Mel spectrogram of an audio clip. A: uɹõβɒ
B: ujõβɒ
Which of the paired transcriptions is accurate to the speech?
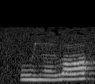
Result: B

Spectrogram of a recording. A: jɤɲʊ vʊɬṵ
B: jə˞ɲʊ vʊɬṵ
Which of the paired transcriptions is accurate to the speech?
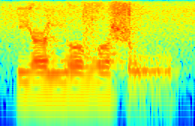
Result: B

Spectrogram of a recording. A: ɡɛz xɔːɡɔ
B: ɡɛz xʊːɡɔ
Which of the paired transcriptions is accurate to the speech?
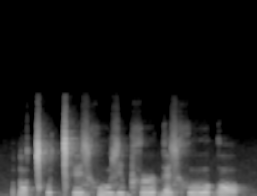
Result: B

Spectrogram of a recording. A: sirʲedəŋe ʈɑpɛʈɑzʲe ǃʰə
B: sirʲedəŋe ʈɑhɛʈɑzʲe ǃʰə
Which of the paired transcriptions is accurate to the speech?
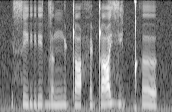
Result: B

